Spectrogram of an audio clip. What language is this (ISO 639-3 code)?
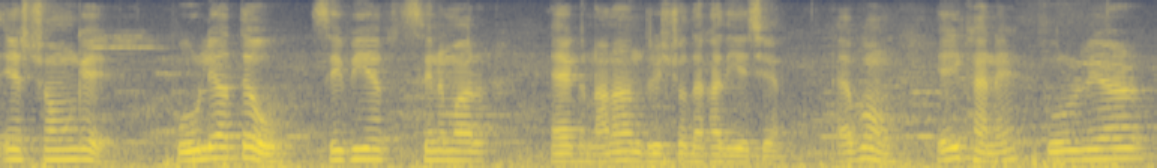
ben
